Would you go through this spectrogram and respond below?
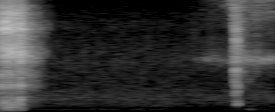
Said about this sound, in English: Excuse me. Bless you. Bless you, child.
